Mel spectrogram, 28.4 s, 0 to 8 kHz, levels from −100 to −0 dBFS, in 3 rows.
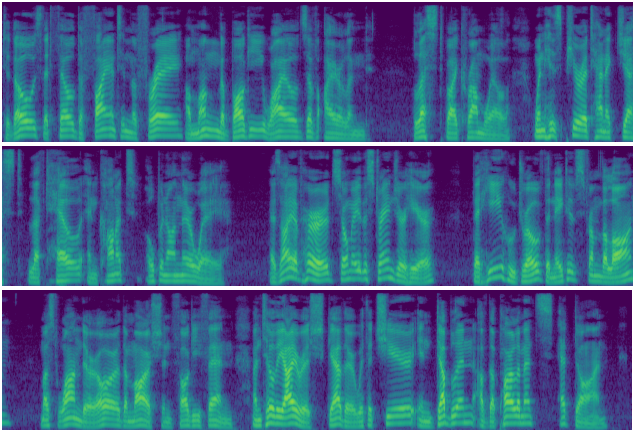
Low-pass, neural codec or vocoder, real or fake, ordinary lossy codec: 7.2 kHz; none; real; MP3, 64 kbps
